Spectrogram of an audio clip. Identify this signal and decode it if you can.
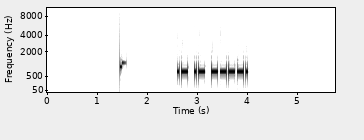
Morse code, heard as a keyed tone, about 28 wpm, 700 Hz. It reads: AA9
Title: USA Call Sign Prefixes - 28wpm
